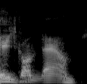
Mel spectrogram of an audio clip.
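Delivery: ordinary talk, nothing marked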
